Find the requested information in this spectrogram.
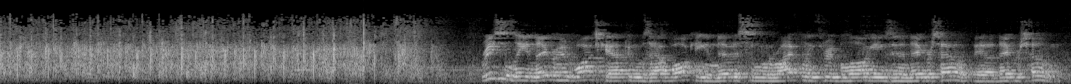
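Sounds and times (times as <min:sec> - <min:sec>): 
audience applause honoring Neighborhood Watch Program and Citizens Patrol volunteers: 0:00.0 - 0:04.5
speech: 0:05.1 - 0:10.7.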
